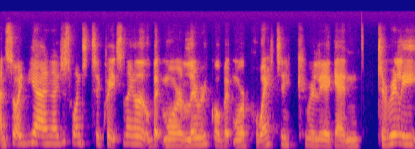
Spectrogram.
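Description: A woman speaks with a Scottish accent. Her pitch shows ordinary variation. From Scotland. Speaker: visual artist. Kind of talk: interview.

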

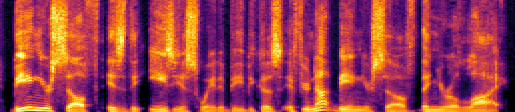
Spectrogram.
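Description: A man with an American accent talks at a fairly slow pace in a normal speaking voice, medium in pitch. His pitch varies in an ordinary way, and the background is quiet. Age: 50s. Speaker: singer. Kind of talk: podcast interview. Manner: casual, conversational.

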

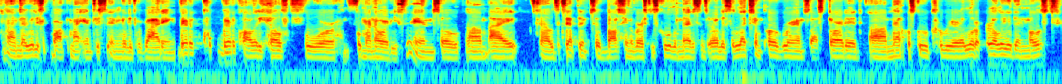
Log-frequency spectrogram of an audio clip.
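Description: A man with a very deep, low pitch speaks at a very fast pace. His intonation is monotone and flat, and there is noticeable background noise. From Atlanta, Georgia. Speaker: public health official. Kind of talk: interview.

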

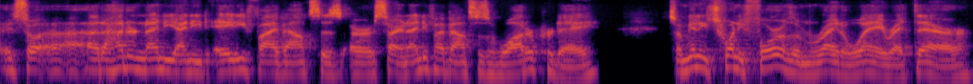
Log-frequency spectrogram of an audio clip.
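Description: A man with an ordinary speaking voice talks at a moderate pace and medium pitch, with ordinary pitch variation and very even loudness. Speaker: fitness nutrition coach, entrepreneur. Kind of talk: casual interview.

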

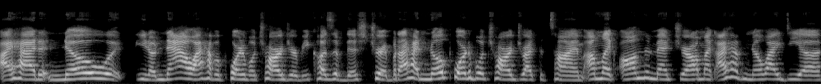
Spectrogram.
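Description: A woman with an unremarkable speaking voice, fairly high in pitch, with fairly even intonation, hardly any pauses, and a quiet background. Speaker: children's book author. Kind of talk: casual chat.

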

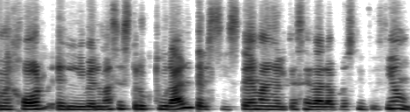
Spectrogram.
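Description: A woman's fairly high voice with ordinary pitch variation against a quiet background. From Galicia, Spain. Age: 20s. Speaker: social worker. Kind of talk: casual interview chat.

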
